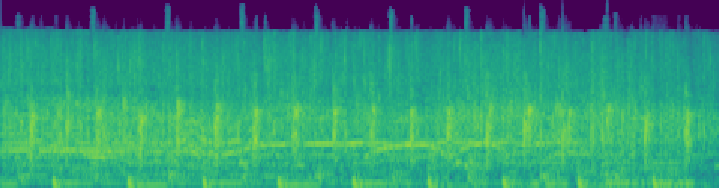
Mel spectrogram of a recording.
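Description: An audience at Sandy Cares Comedy Club applauds steadily as a host is introduced, a dense wash of clapping hands sustained at an even, fairly loud level for about five seconds, with faint crowd murmur blended in.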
